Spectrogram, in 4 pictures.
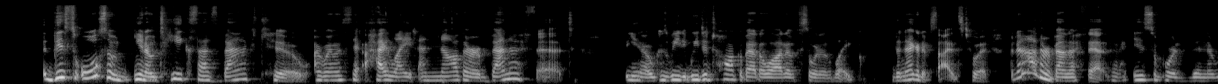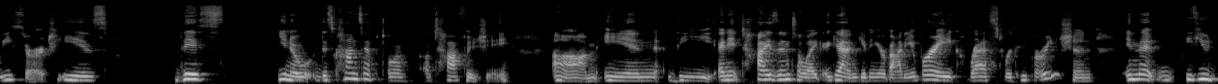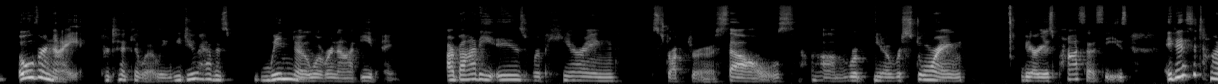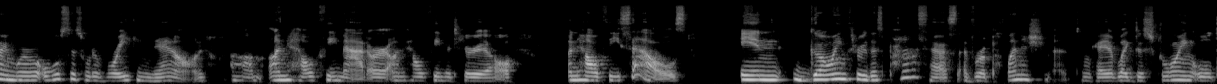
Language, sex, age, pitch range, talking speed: English, female, 30-49, 175-230 Hz, 155 wpm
